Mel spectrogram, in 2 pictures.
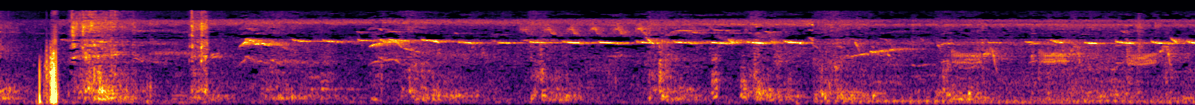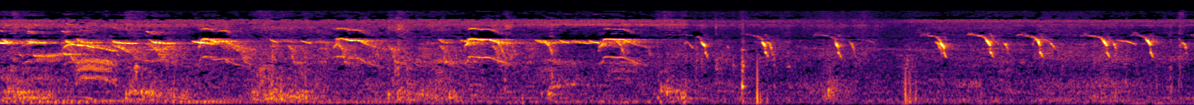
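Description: Small birds chirping and calling over and over, ending in a quick run of falling chirps about two a second. A single sharp knock just after the start, and a faint steady high tone behind the birds.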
